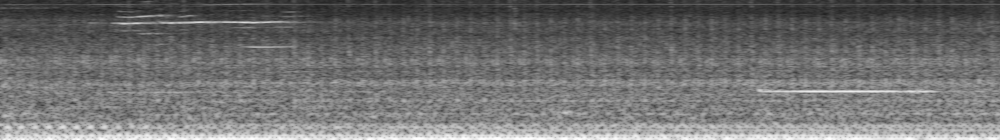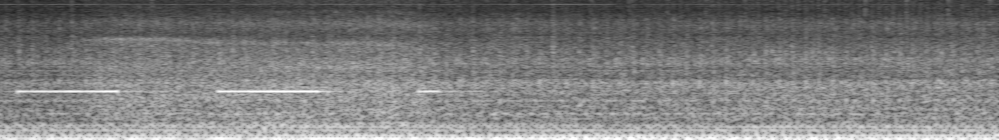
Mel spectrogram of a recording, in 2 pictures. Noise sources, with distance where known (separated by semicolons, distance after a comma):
large-sounding engine, near; reverse beeper, near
